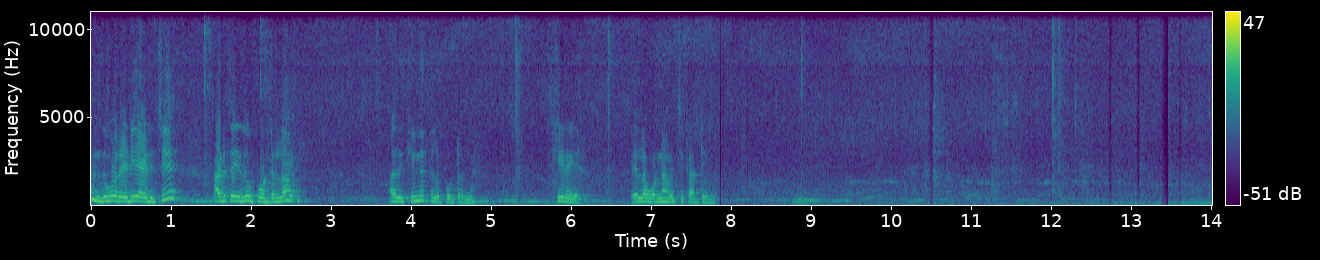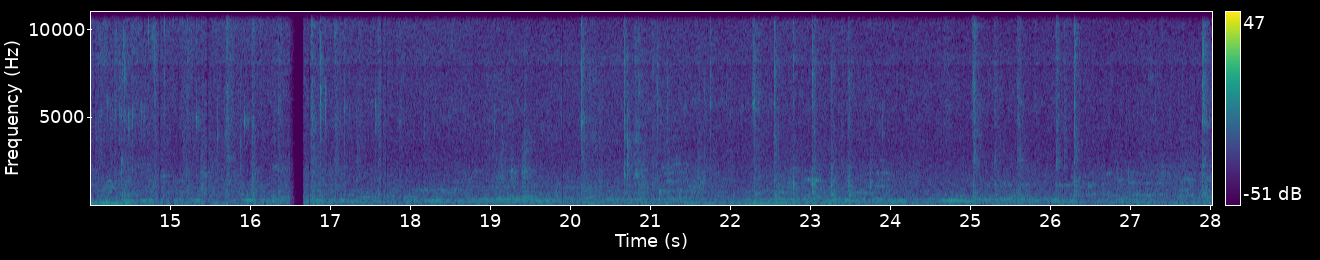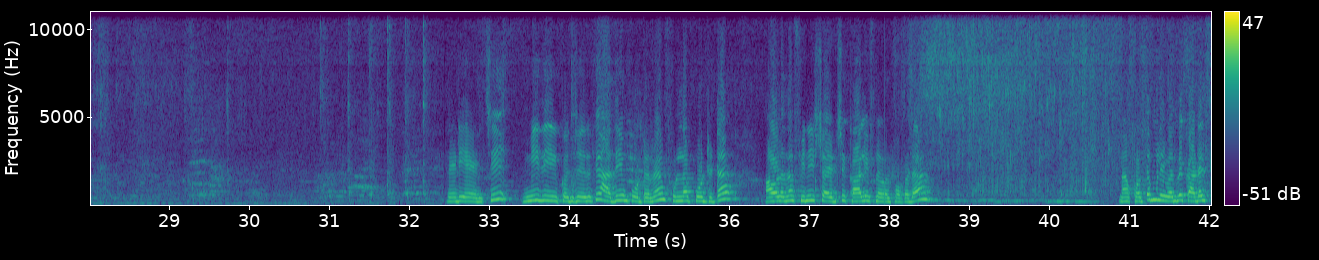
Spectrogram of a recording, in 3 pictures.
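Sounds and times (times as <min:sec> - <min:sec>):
fritters sizzling in hot oil: 0:00.1 - 0:30.2, 0:38.1 - 0:42.0.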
